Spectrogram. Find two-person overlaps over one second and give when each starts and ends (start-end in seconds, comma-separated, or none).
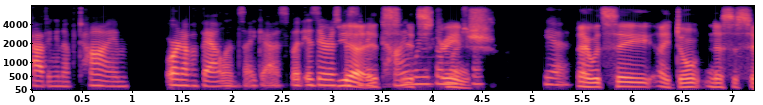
3.0-4.6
